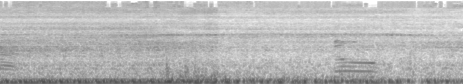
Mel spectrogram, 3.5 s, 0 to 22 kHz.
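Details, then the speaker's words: 1976 Chevrolet Corvette C3 V8 idling after a carburetor rebuild and cleaning: deep, steady burble with an even lope, no knocks or misses; idles smoothly and runs well. "After a carb rebuild and a little bit of cleaning all around. Looks good, sounds good, nice and clean, running really well."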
